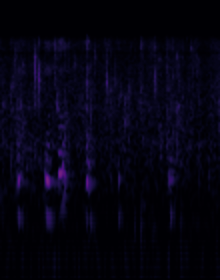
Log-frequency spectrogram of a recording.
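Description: Young Border Collie puppies eating from a shared dish: short wet smacks and small grunts, busiest in the first second.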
